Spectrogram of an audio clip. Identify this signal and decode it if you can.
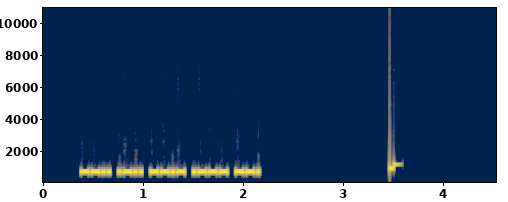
Morse code, heard as a keyed tone, about 44 wpm, 690 Hz. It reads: ZLQJG
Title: Code Groups - 5 Letters - 45wpm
